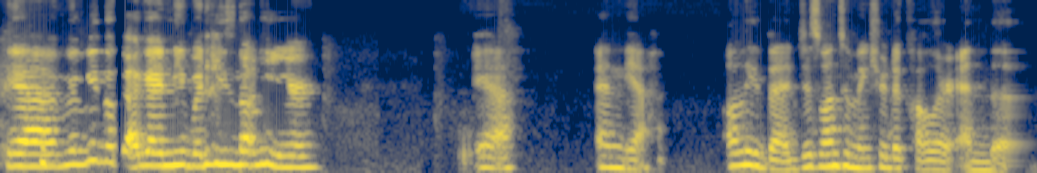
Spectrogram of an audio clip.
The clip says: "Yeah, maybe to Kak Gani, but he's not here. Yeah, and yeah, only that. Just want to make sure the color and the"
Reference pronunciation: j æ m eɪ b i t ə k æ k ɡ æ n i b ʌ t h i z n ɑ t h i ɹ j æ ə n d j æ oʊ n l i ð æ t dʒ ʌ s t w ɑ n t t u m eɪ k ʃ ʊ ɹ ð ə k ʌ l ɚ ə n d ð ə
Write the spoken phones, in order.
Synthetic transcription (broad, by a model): j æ m eɪ b i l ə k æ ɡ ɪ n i b ʌ t h i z n ɑ t h i ɹ j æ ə n j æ oʊ n l i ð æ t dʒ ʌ s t w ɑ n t t u m eɪ k ʃ ʊ ɹ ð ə k ʌ l ɚ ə n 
